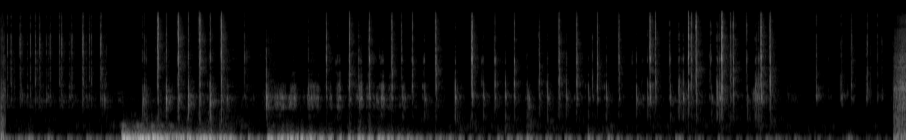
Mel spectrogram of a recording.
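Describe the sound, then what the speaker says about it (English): Fingers press the face buttons of a Retroid Pocket Mini handheld gaming device, giving clacky, hollow clicks. They come in fast irregular flurries, close and fairly quiet, over a brief low rumble early on. "the face buttons are fairly clacky"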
